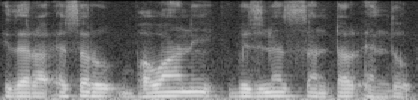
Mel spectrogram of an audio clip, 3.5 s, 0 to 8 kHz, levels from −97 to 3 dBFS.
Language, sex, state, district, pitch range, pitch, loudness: Kannada, male, Karnataka, Koppal, 110-120 Hz, 115 Hz, -14 LUFS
